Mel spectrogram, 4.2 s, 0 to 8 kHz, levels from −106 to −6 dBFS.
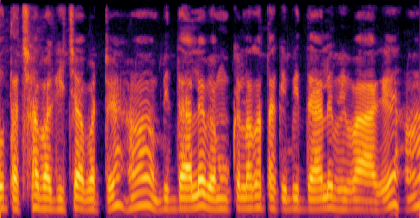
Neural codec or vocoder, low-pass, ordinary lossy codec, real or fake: none; 7.2 kHz; none; real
